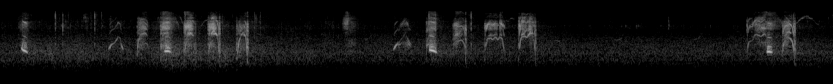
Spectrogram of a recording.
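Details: At an osprey nest in Finland on 22 June 2024, adults feed a single chick: bursts of rapid, clipped high chirps in quick series, pausing, then resuming near the end.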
